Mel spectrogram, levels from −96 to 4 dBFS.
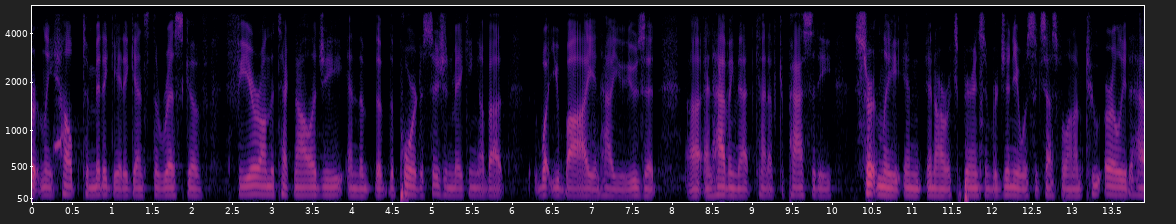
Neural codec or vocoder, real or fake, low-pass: none; real; 5.4 kHz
